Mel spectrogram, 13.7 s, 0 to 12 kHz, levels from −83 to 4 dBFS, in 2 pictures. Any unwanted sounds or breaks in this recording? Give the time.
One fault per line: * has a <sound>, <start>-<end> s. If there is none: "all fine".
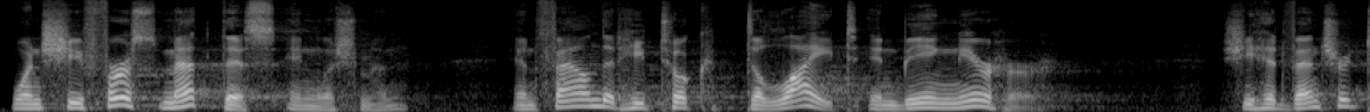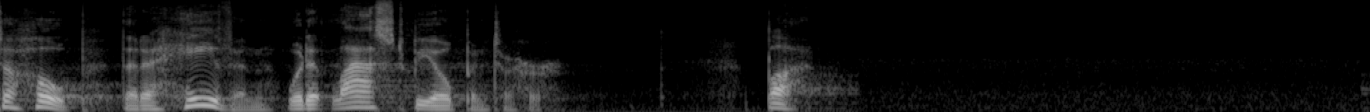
all fine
